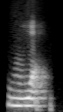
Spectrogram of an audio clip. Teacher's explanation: दांतों को अपने होठों के अंदर वाली जगह से लगाना है, ऐसे ऐसे वाइब्रेशन जैसी आवाज आनी चाहिए। व, गोल मुंह करके, व व व ज ज ज ज ज- ठीक है।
